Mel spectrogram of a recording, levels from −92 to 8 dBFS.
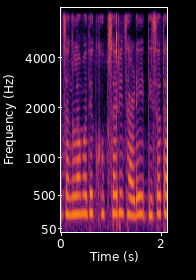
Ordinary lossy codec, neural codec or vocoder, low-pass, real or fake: Opus, 64 kbps; none; 7.2 kHz; real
